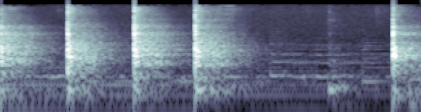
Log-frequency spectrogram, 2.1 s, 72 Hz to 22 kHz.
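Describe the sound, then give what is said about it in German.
A knife set into wood at a 45-degree angle is struck to strip off the bark, giving five sharp, hard knocks at a fairly even pace. Each knock fades quickly, and the fourth is noticeably softer than the rest. “Zum Entrinden deines Holzes setzt du dein Messer etwa in diesem Winkel von 45 Grad an und während dem Schlagen wirst du im Winkel flacher.”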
